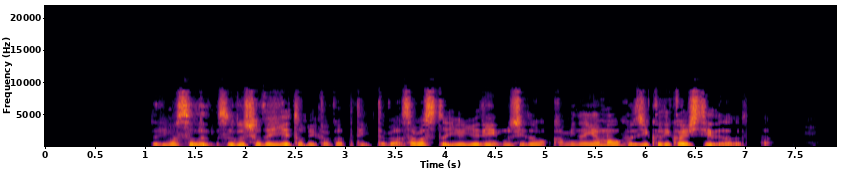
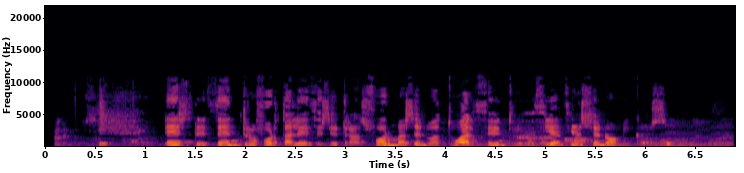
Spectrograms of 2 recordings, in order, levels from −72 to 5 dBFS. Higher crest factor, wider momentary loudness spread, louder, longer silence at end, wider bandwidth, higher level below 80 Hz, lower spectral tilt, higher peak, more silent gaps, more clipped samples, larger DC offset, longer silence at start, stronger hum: about the same, 20 dB vs 22 dB; second, 11 LU vs 15 LU; first, -20 LUFS vs -26 LUFS; first, 0.7 s vs 0 s; second, 9.4 kHz vs 11.5 kHz; first, -48 dBFS vs -80 dBFS; about the same, -4 dB/octave vs -3 dB/octave; first, 0 dBFS vs -6 dBFS; first, 7.05-7.14 s vs none; neither; neither; first, 1.1 s vs 0.1 s; neither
